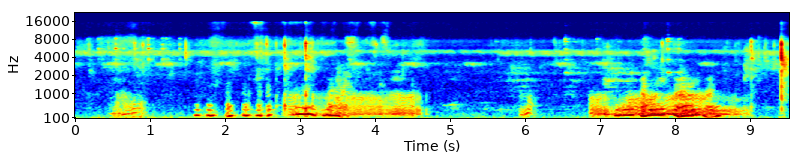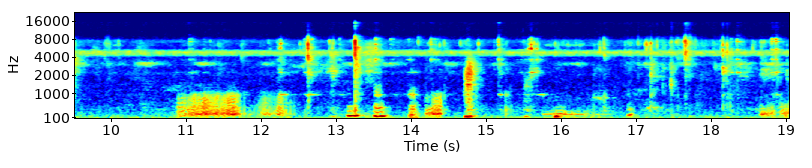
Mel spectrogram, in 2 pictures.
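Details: Cat eating indoors: sharp crunching clicks scattered throughout, with several broad rumbling bursts of one to two seconds each, separated by short quiet gaps, over a steady faint high hum.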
